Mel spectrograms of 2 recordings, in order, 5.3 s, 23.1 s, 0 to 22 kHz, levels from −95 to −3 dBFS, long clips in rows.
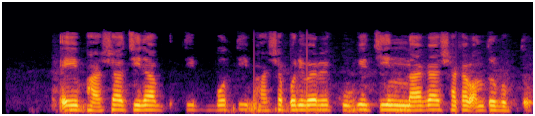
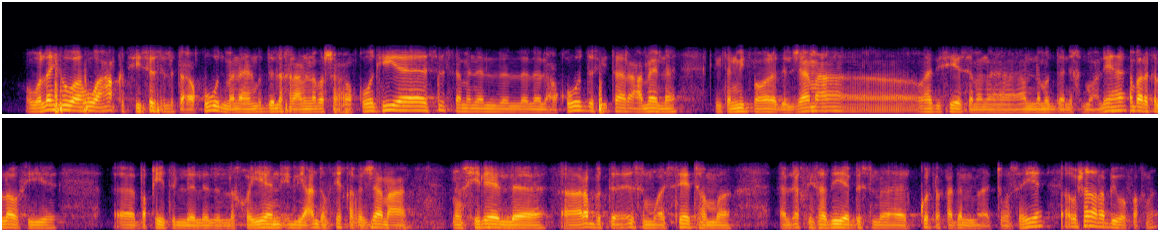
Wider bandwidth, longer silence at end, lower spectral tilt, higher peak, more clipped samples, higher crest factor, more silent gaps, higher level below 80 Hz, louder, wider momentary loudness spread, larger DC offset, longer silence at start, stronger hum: first, 7.4 kHz vs 4.5 kHz; about the same, 0 s vs 0 s; second, -7 dB/octave vs -11.5 dB/octave; about the same, -2 dBFS vs -2 dBFS; neither; second, 14 dB vs 20 dB; neither; about the same, -54 dBFS vs -56 dBFS; first, -17 LUFS vs -23 LUFS; about the same, 11 LU vs 10 LU; neither; first, 0.5 s vs 0.25 s; neither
